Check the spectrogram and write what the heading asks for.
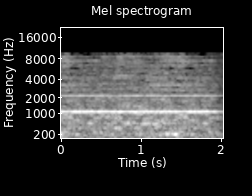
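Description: Street noise from a phone recording, with a steady high-pitched whine running through it; both cut off at the end.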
